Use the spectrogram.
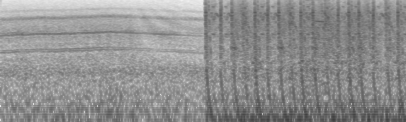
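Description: Rapid blaster fire from a starship in LEGO Star Wars: The Skywalker Saga starts abruptly after a steady engine whine, a loud, fast stream of shots filling the rest of the moment with no talk.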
